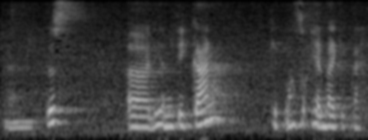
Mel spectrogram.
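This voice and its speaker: Animated woman telling a story, echoey room. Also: mid-range voice, normal speed, gravelly. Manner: animated, acts out quoted dialogue. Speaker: guest sharing a family case story. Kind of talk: casual storytelling interview. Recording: echoey room with faint background noise.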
